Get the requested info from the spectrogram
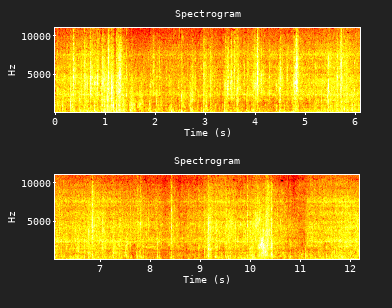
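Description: Mountain bike riding over rough rock: a dense, continuous run of knocks and clatter from tyres and frame striking rocks, over a low rumble.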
